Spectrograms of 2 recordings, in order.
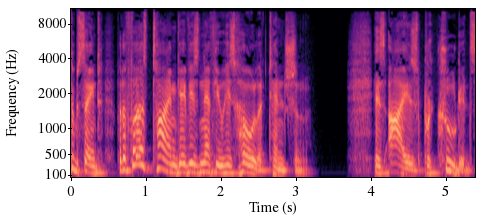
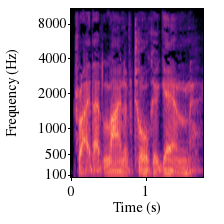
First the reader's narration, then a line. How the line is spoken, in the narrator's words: he said very quietly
